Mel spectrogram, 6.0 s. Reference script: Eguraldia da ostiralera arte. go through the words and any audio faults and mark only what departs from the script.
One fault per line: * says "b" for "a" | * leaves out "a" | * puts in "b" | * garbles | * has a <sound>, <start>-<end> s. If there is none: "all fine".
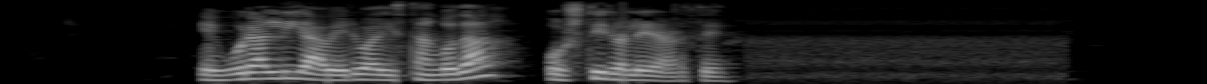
* puts in "beroa izango"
